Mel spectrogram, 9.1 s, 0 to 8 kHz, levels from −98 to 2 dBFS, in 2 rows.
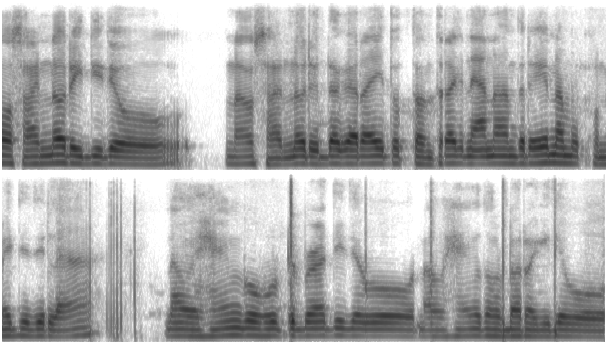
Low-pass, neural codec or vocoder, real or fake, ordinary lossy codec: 7.2 kHz; codec, 16 kHz, 2 kbps, X-Codec, HuBERT features, trained on balanced general audio; fake; Opus, 24 kbps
